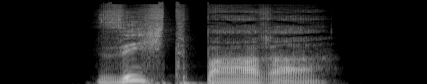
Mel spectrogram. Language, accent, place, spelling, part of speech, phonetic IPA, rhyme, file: German, Germany, Berlin, sichtbarer, adjective, [ˈzɪçtbaːʁɐ], -ɪçtbaːʁɐ, De-sichtbarer.ogg
- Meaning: inflection of sichtbar: 1. strong/mixed nominative masculine singular 2. strong genitive/dative feminine singular 3. strong genitive plural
